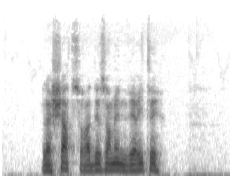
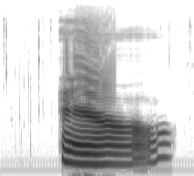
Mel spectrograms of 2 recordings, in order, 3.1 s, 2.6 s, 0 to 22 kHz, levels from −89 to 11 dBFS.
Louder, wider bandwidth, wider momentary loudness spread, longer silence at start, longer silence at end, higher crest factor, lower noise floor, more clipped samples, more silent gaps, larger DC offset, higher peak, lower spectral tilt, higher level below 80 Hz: second, -20 LUFS vs -7 LUFS; second, 11.5 kHz vs 15.5 kHz; second, 7 LU vs 17 LU; second, 0.55 s vs 0.8 s; about the same, 0.35 s vs 0.35 s; first, 18 dB vs 10 dB; about the same, -59 dBFS vs -60 dBFS; second, under 0.1% vs 0.7%; neither; neither; second, -4 dBFS vs 0 dBFS; first, -7 dB/octave vs -5 dB/octave; first, -46 dBFS vs -62 dBFS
